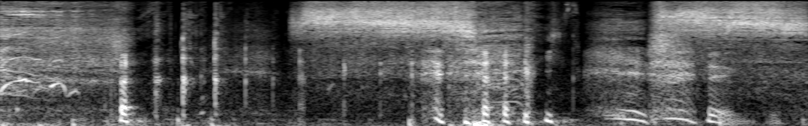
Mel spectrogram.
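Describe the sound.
A voice imitates a snake with long, sharp hissing bursts, broken by short gaps and vocal clicks and murmurs between the hisses.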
